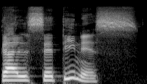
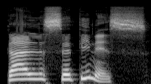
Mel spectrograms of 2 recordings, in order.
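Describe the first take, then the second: First: Calcetines said slowly and clearly; slow teaching repeat. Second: Calcetines said slowly, a little higher; slow teaching repeat. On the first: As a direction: spell out Calcetines syllable by syllable. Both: Shown as a demonstration.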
